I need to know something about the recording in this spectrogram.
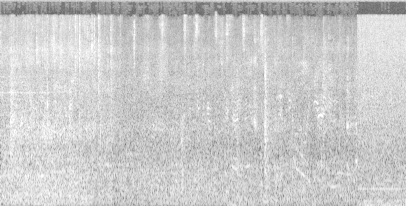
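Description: A crowd of passengers murmurs close by.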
